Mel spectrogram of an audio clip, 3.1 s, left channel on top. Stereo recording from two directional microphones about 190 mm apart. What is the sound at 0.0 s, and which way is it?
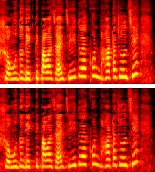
A woman's voice, 35° left (ahead or behind).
